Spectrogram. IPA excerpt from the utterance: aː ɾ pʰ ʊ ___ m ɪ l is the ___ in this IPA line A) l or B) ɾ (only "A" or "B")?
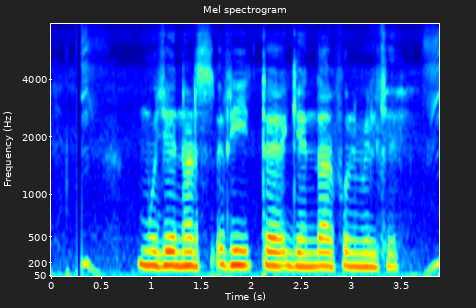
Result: A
